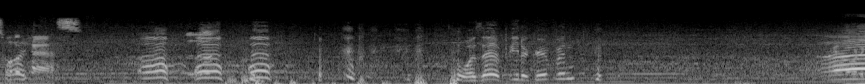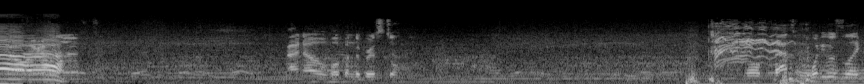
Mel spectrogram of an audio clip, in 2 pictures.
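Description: Racing car engines roar steadily.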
